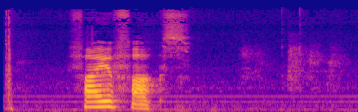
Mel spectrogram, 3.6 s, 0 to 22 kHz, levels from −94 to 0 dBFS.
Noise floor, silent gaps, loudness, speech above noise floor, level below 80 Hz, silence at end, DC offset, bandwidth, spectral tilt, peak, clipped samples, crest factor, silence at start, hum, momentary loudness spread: -51 dBFS; none; -14 LUFS; 37 dB; -58 dBFS; 1.75 s; under 0.1%; 16 kHz; -6 dB/octave; 0 dBFS; under 0.1%; 18 dB; 0.05 s; none; 21 LU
